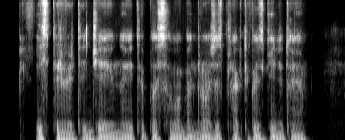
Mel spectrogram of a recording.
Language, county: Lithuanian, Alytus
